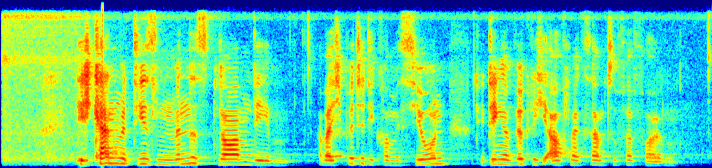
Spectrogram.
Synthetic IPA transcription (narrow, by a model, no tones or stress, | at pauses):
ʔɪçkʰanmɪt̚d̥iːzn̩mɪndəstnɔɐmənleːbm̩ | ʔʔaːbɐɪçb̥ɪtədiːkʰɔmɪsjoːn | d̥iːdɪŋəvɪɐklɪçʔa̰ʊfmɛɐkz̥aːmt͡sufɛɐfɔlɡŋ̩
